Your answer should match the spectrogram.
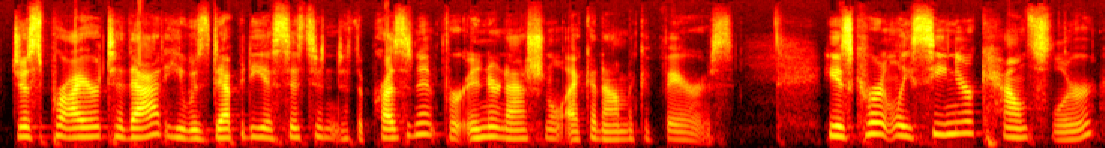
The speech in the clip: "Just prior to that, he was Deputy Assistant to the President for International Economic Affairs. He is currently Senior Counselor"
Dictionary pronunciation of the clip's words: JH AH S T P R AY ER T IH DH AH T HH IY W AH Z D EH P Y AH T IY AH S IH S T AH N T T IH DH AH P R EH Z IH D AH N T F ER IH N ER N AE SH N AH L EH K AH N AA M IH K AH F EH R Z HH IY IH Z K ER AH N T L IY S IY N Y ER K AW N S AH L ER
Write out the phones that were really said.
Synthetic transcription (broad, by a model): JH AH S P R AY ER T IH DH AH T HH IY W AH Z D EH P Y AH T IY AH S IH S T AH N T T IH DH AH P R EH Z IH D AH N T F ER IH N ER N AE SH N L EH K AH N AA M IH K AH F EH R Z HH IY IH Z K ER AH N T L IY S IY N Y ER K AW N S L ER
